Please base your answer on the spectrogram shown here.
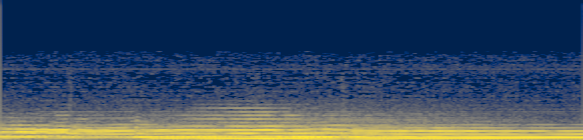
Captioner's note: none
